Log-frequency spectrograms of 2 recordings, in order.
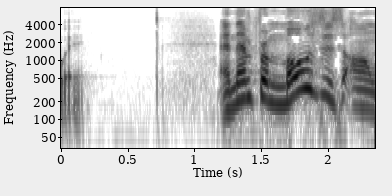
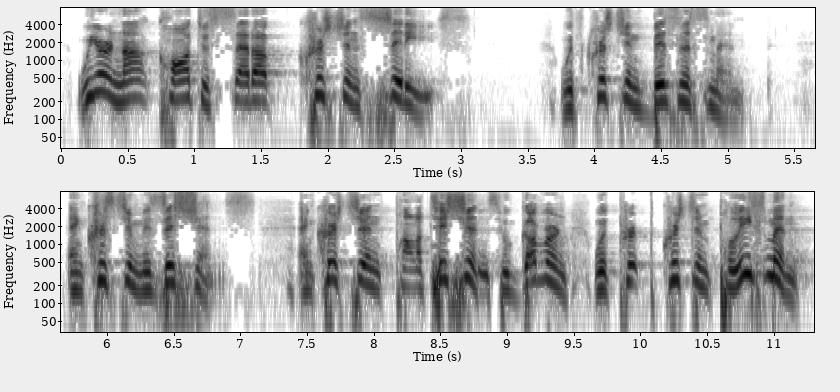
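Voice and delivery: rising, louder sermon build; growing preacher fervour; preaching; 8 semitones higher, 4 dB louder than usual. Real, not acted. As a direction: build the sermon toward passion.

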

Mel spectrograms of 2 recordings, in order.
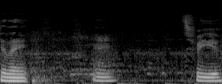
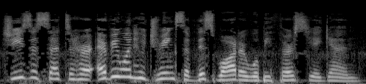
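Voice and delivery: reading scripture; 4 dB louder than usual. Acted. Reads scripture passage aloud.

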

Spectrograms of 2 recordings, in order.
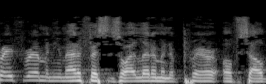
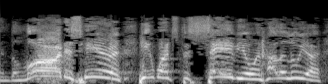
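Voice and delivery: high, loud imitation of a preacher; imitated revival-meeting shout; fiery street preaching; 9 semitones higher, 8 dB louder than usual. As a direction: belt it out like a fired-up evangelist. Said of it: "he's just preaching".

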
